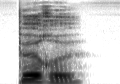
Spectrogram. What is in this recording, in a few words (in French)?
"peureux", French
